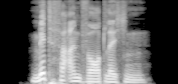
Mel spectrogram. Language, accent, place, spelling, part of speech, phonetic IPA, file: German, Germany, Berlin, mitverantwortlichen, adjective, [ˈmɪtfɛɐ̯ˌʔantvɔʁtlɪçn̩], De-mitverantwortlichen.ogg
- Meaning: inflection of mitverantwortlich: 1. strong genitive masculine/neuter singular 2. weak/mixed genitive/dative all-gender singular 3. strong/weak/mixed accusative masculine singular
